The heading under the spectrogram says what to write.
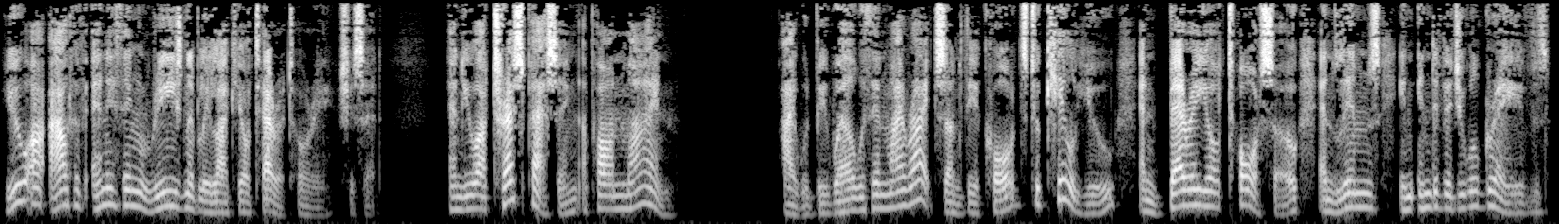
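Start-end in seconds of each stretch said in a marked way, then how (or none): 0.1-3.4 high, cool, formal British vampire; regal vampire. Acted. Vampire baroness greeting Dresden, cool and formal. 4.5-15.5 high, cool, formal British vampire; regal vampire. Acted. Vampire baroness greeting Dresden, cool and formal.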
